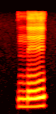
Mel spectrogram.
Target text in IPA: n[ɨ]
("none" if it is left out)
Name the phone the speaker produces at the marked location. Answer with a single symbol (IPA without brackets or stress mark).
e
